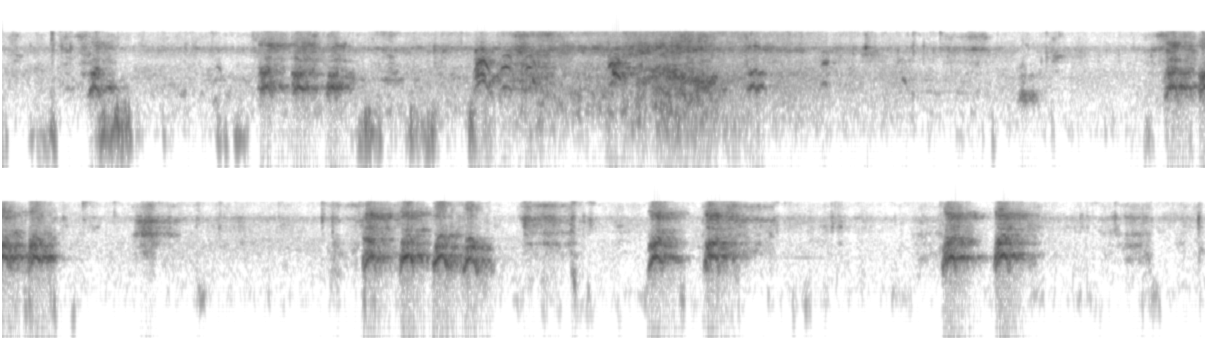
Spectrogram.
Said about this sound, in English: And here's our neighbor dog.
